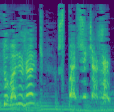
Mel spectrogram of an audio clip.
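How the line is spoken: Shouting. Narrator (Russian): все-таки закричал на нее

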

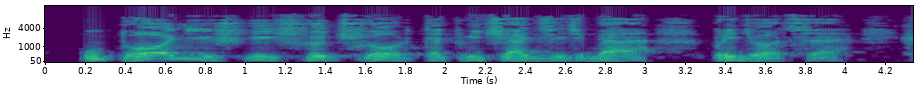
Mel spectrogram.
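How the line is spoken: Hoarse rasp. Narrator (Russian): хрипит Герасим

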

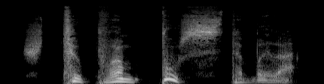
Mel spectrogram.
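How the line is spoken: Muttered. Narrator (Russian): пробормотал я

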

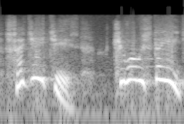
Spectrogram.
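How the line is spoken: Cheerful shout. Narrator (Russian): весело крикнула Элочка

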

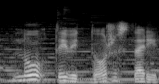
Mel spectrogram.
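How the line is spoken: Plain. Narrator (Russian): ответил старшина

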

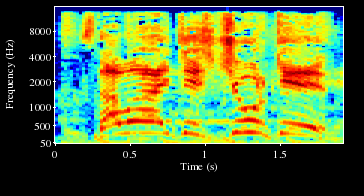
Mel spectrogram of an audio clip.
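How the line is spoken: Shouted through megaphone. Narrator (Russian): заорал Иванов в мегафон

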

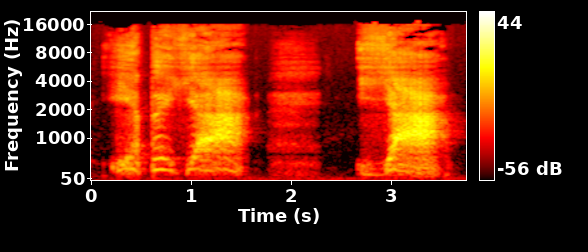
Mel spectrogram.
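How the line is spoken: Trembling muffled whisper. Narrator (Russian): послышался из-под дивана дрожащий шепот

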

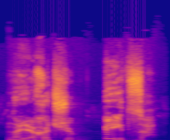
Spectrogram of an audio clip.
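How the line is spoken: Exclamation. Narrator (Russian): воскликнул рыцарь

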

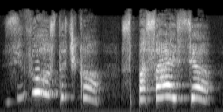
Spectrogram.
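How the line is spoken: Desperate, half-choked shout. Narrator (Russian): отчаянным голосом крикнул ей ученый Скворец, чуть не подавившись крапивницей

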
